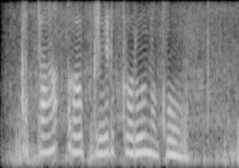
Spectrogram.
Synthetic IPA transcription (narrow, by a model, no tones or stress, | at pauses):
at̪ãəpɡɾeɖkəɾunəko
